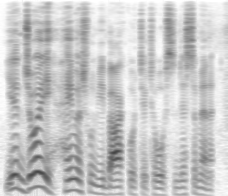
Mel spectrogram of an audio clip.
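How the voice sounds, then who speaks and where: A man voicing a friendly, chatty Scottish wife with a soft Scottish accent in a storybook reading. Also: mid-range voice, very animated, racing, pitched above the performer's own voice, close to an everyday voice. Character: friendly, softer-spoken red-haired Scottish wife.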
